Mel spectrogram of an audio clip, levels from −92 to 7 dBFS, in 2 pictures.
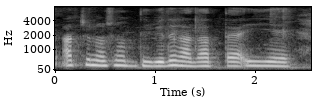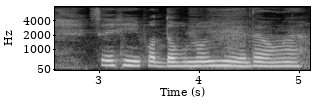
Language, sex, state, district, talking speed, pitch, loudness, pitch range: Chakma, female, Tripura, Dhalai, 140 wpm, 205 Hz, -15 LUFS, 195-220 Hz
